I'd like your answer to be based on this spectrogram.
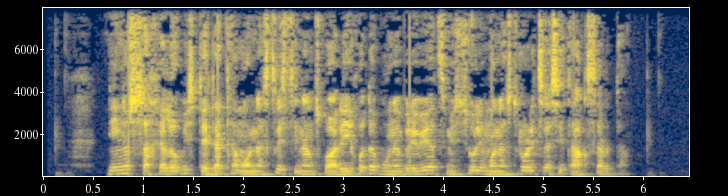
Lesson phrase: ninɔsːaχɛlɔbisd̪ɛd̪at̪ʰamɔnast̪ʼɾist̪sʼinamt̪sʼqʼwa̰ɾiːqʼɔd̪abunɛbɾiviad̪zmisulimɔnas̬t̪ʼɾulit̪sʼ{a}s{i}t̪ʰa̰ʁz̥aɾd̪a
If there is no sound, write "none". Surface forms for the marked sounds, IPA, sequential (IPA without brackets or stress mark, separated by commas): ɛ, i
